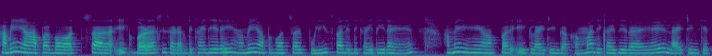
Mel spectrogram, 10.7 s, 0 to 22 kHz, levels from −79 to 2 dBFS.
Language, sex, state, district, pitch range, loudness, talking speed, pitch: Hindi, female, Maharashtra, Sindhudurg, 230-255 Hz, -32 LUFS, 200 wpm, 235 Hz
